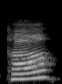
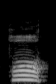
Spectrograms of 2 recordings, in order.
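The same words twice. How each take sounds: First: The consonant is light, without a deep heavy quality. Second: The consonant is heavy, with a deep emphatic quality. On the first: The speaker calls it wrong. "Don't say, This is in between. but not heavy ta" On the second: The speaker calls it right. "So make sure you say ta. it's very heavy"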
